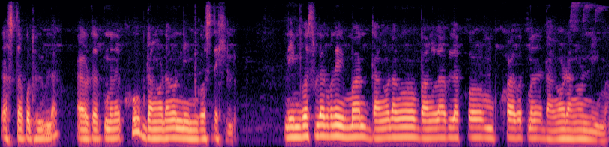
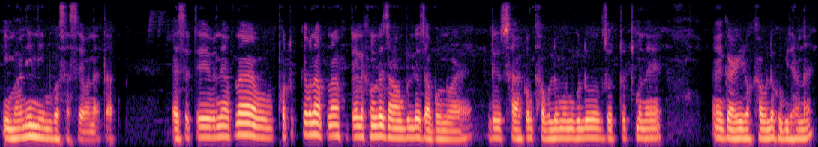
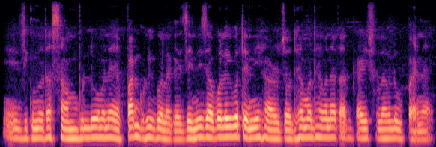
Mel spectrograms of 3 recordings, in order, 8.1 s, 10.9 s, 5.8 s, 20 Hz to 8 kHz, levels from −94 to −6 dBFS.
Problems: none marked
